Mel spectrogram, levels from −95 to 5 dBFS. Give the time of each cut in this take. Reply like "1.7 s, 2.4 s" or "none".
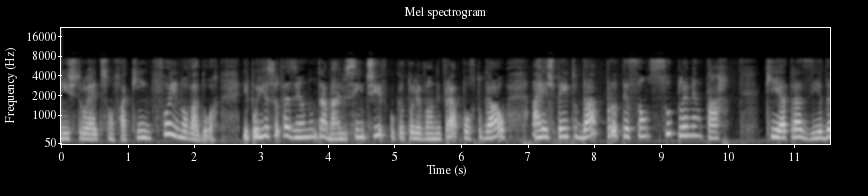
3.3 s, 5.7 s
